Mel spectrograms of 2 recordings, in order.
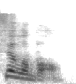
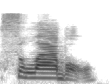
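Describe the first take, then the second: First: The stress falls on the first syllable. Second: The stress falls on the second syllable. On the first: The speaker calls it right. "it's syllable" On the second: The speaker calls it wrong. "The word is not syllable"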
